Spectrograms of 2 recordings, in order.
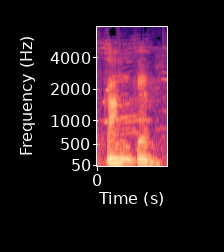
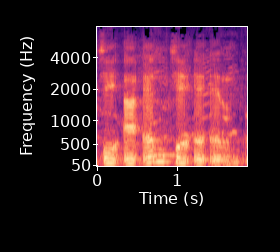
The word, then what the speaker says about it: cancer: menggumpal di dalam, jadi kanker. Tulisannya C-A-N-C-E-R. Orang barat membacanya cancer. Cancer. Payah orang kita bilang cancer, kanker.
